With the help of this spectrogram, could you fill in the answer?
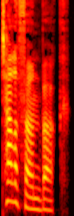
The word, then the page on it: telephone book: British English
